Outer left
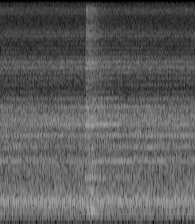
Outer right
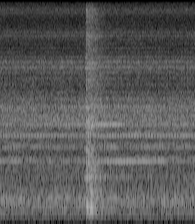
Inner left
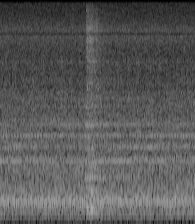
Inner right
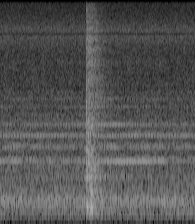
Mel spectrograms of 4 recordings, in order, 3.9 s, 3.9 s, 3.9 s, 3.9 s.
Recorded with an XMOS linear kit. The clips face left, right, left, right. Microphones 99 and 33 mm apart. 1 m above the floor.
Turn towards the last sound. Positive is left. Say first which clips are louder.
# outer right 3 dB, inner right 5 dB
turn(degrees=-65)  # may be behind; listen again after turning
